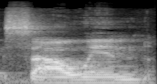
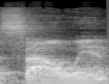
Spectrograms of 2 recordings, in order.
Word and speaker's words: Samhain: about definite possible pagan roots particularly the gaelic salwin all right it looks like samhain but sauwan pronounced salwin you're gonna hear that a couple of times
